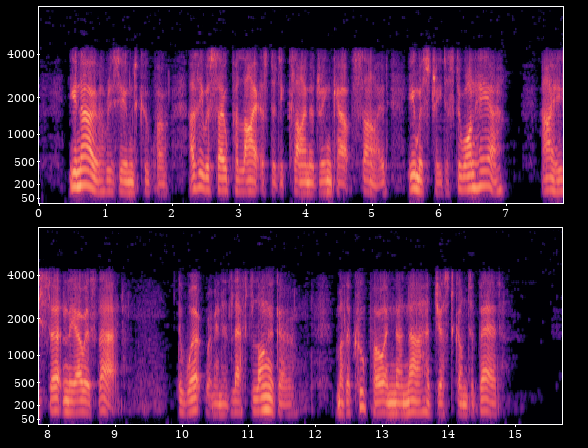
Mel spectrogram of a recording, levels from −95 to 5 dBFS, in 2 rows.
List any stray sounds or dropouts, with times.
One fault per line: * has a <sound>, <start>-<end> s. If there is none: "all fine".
all fine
